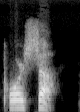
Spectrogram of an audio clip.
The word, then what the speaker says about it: Porsche: The man's name is Porsche, for crying out loud already. It has two syllables in it, Porsche, right?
